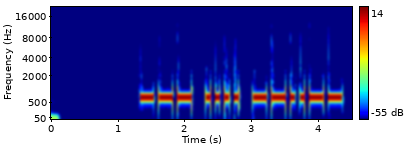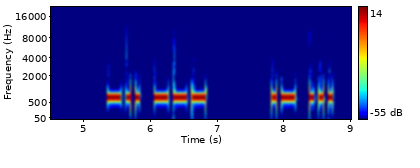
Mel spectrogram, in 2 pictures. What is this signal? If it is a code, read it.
Morse code, heard as a keyed tone, about 17 wpm, 700 Hz. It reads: OH, DO AS
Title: 2x Word-Spacing - Sentences from Top 500 Words - 17wpm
